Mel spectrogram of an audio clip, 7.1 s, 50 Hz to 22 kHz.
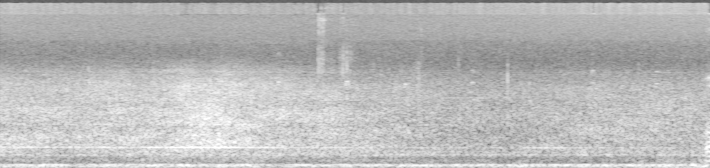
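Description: A Boeing 787 Dreamliner on its takeoff roll at Amsterdam Schiphol gives a steady, loud broadband jet roar with a deep low rumble that holds and swells slightly throughout, with no voices.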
